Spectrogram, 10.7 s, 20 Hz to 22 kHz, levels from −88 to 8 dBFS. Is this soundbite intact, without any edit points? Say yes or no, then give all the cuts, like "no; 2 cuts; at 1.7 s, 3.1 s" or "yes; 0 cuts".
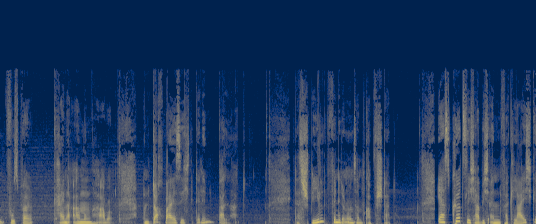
no; 3 cuts; at 3.8 s, 5.9 s, 8.7 s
